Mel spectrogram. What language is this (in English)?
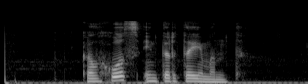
Russian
